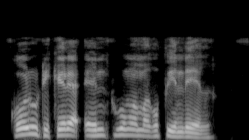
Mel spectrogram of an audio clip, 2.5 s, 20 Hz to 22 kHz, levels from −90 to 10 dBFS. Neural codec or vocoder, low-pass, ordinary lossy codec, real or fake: codec, 16 kHz, 4 kbps, FreqCodec, larger model; 7.2 kHz; none; fake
